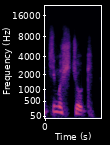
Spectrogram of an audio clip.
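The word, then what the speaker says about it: Tymoshchuk: Tava vendo é, quem que estreou com a camisa do Bayern substituindo o Timoshuk, que a pronúncia correta é Anatoly Timoshuk.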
